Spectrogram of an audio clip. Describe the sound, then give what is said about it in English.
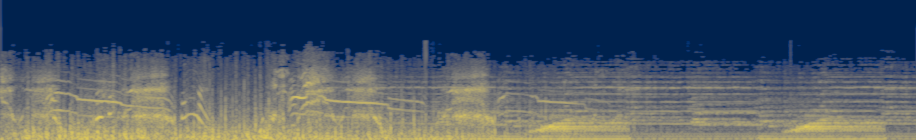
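Eagles squawk and screech in a loud, overlapping chorus for about six seconds, then the calls die away, leaving a low steady hum with a few faint swells. “Quiet now, you birds, while we all get on your backs.”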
